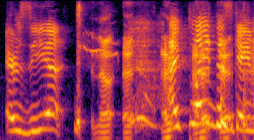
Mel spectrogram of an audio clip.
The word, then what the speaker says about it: Eorzea: How do you pronounce it? Wow. Eorzea. Eorzea.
